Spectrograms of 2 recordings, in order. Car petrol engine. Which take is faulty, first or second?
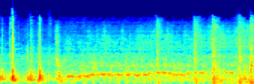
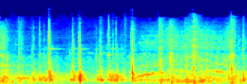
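second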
